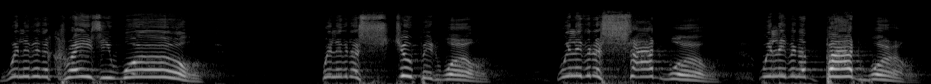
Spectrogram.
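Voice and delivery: high, drawn-out declaiming to a crowd; full-force preaching. Real, not acted. Preacher lamenting the world to his congregation, full-force proclamation. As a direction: hammer out each sentence, pausing between.

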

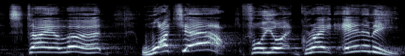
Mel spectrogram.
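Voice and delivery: ordinary talk

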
